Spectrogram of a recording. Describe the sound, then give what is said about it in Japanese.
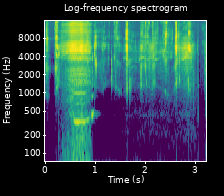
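Gum is chewed close to the ear. A louder wet squelch comes early, then a steady run of soft, sticky clicks and smacks, all quiet and intimate. “僕の耳の横で、耳元でガムを食べる音を聞かせてくださいって言ったら、きっとみんな引いちゃう。”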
